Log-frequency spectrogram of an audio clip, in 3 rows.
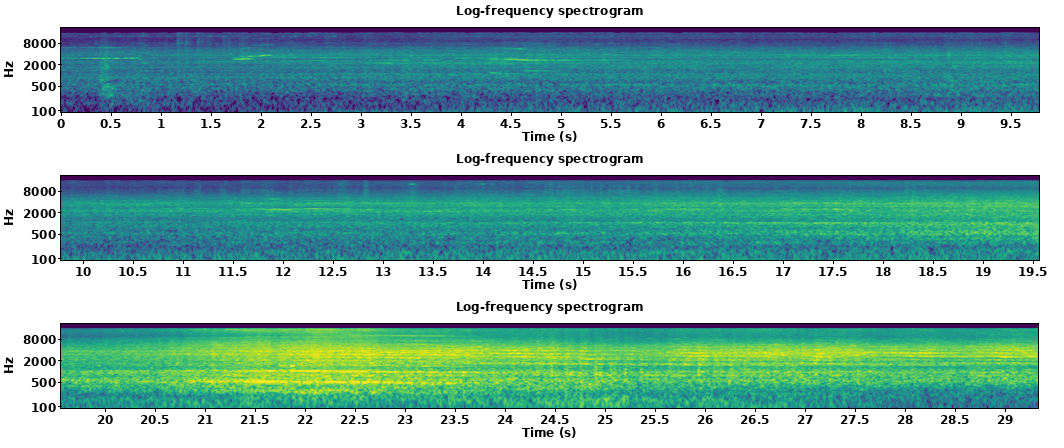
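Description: Freight wagons rolling past, growing steadily louder as a pair of Dr18 diesel locomotives approaches. The locomotives pass about two-thirds of the way in, with a humming engine tone at the loudest point. Empty log wagons then clatter and rattle past over the rail joints.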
